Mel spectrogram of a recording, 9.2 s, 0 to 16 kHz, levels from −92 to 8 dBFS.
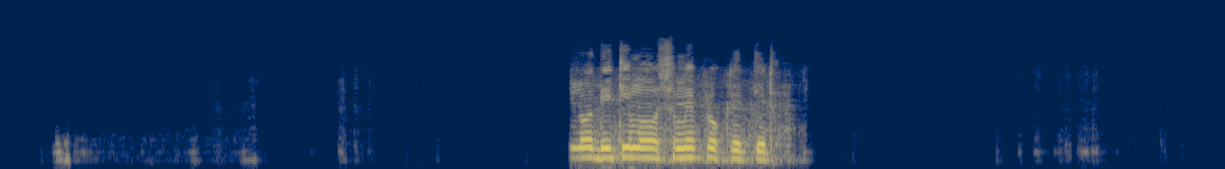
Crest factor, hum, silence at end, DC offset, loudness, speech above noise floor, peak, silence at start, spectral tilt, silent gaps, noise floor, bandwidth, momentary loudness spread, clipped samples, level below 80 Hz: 18 dB; none; 3.25 s; under 0.1%; -13 LUFS; over 78 dB; -2 dBFS; 0.4 s; -8.5 dB/octave; 2.86-3.03 s, 3.50-3.61 s, 4.07-4.12 s; under -90 dBFS; 6.6 kHz; 11 LU; under 0.1%; -58 dBFS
